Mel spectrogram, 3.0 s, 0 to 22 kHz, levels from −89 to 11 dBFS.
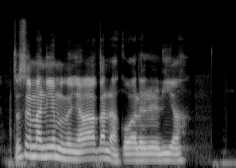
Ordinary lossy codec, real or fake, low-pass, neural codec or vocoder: none; fake; 14.4 kHz; codec, 44.1 kHz, 7.8 kbps, DAC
